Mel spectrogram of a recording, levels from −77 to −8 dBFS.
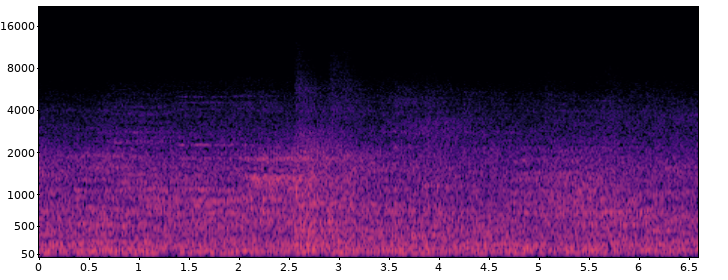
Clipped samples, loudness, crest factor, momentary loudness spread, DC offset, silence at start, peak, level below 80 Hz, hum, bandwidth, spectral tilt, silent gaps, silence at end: under 0.1%; -36 LUFS; 16 dB; 4 LU; under 0.1%; 0 s; -20 dBFS; -48 dBFS; none; 15.5 kHz; -6 dB/octave; none; 0 s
